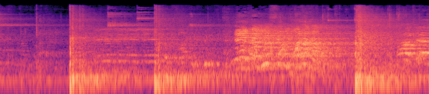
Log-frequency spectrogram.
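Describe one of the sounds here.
A volleyball is struck with sharp slaps in an echoing hall.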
